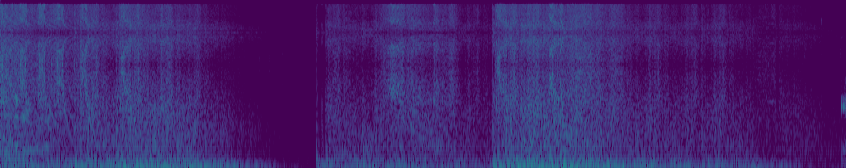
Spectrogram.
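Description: Fusion rifle shots in a competitive video game match, sustained crackling energy blasts filling the mix in dense bursts, heard beneath an excited commentator's play-by-play.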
